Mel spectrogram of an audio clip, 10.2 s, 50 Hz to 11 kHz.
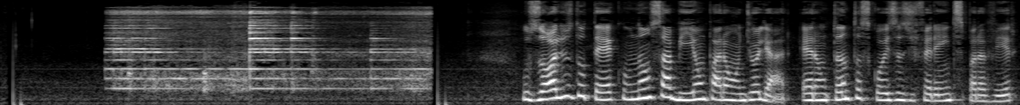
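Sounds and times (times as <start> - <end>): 
streetcar bell ringing: 1.0 - 4.4
speech: 5.2 - 10.1.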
